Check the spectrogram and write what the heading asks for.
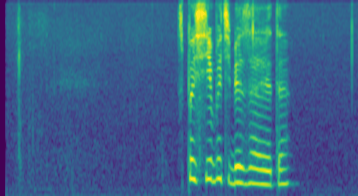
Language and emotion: Russian, positive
